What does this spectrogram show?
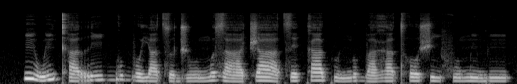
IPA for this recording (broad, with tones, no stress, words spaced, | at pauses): ĩ˦˨wĩ˦ kʰa˨riː˦ɡ͡bu˦ bo˨ ja˨t͡sʊ˨d͡ʒuː˨mʊ˦ zaː˨t͡ʃaː˦˨t͡se˦ ka˦kʷi˨ŋʊ˦ ba˨˦ɣa˦tʰo˦ʃi˦˨ fu˦mĩ˦bĩ˦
